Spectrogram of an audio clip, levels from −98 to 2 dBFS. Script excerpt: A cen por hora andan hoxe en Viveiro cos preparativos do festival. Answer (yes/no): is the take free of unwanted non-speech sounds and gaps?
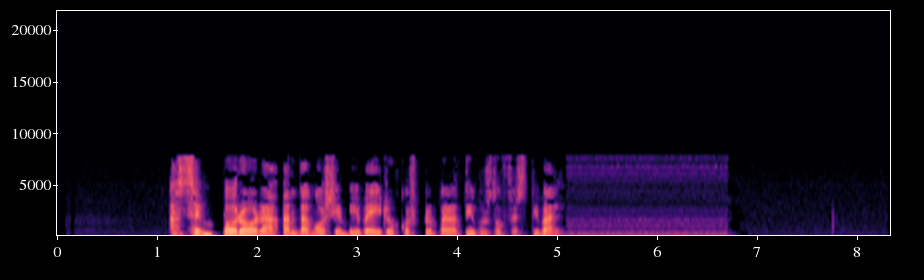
yes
